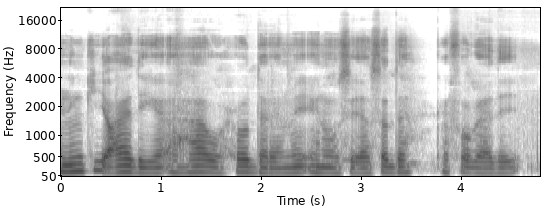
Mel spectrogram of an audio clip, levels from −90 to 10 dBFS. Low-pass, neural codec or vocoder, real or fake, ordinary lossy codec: none; none; real; none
